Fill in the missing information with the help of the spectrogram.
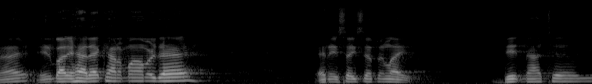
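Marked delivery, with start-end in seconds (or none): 5.0-5.9 quiet, slow delivery, lower and quieter. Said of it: "that tone".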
